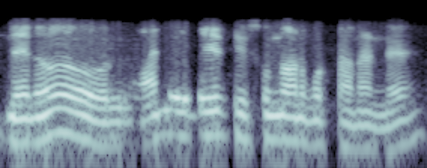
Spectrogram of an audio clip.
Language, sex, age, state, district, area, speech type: Telugu, male, 60+, Andhra Pradesh, Nandyal, urban, conversation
